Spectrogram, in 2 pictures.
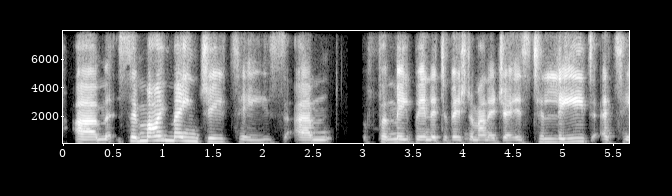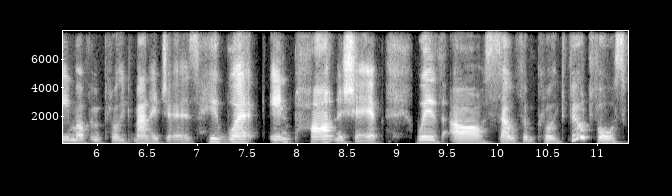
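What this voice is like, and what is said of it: Bristolian English accent. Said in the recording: “if you haven't already can hear from my voice, I live near Bath, but I sound very Bristolian”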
